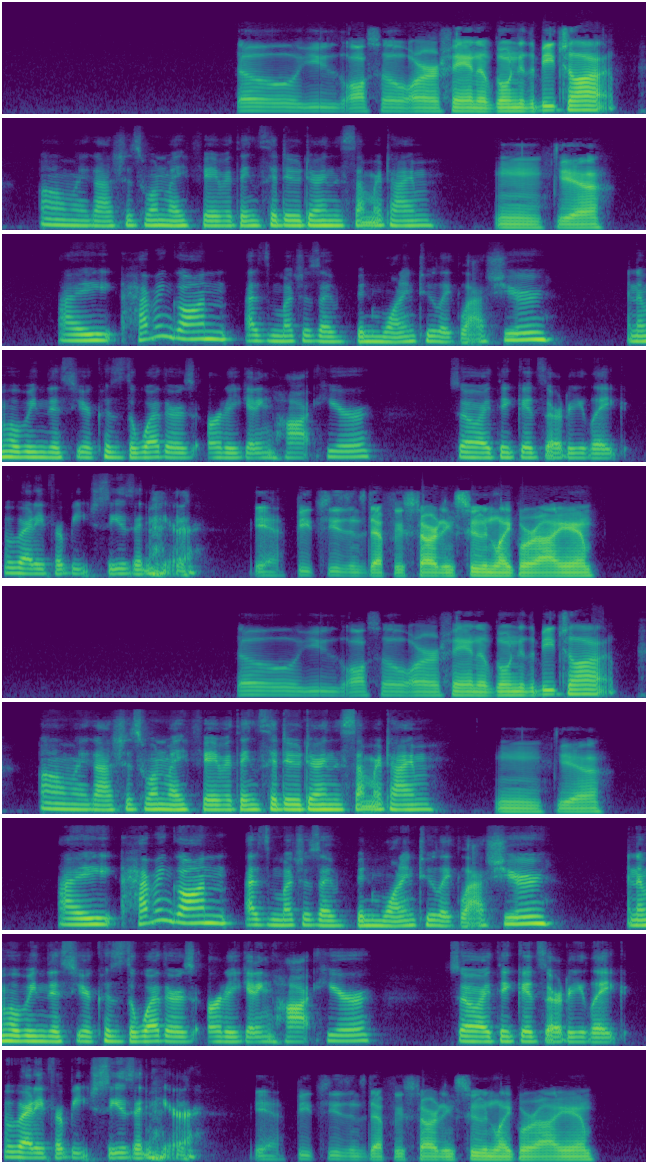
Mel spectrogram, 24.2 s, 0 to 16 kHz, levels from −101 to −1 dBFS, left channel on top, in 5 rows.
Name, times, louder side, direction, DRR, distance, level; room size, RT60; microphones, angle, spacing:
voice 1, 1.8-4.5 8.5-9.3 20.4-20.7 21.2-23.8, left 3 dB, 50° left, 5.9 m, -25 dB
voice 2, 5.1-8.1 10.1-13.8 14.4-17.3 17.9-20.8, right 3 dB, 55° right, 2.2 m, -24 dB
head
